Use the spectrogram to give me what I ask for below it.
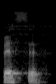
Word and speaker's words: peces: I come from the Canaries, and the Canaries we don't pronounce the zeta. Aha, got For you. example, peces. Yeah. She said peces. Like Peces, yeah.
